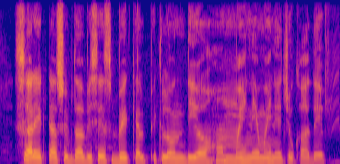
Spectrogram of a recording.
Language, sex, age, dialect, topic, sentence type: Maithili, male, 18-24, Southern/Standard, banking, question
